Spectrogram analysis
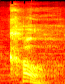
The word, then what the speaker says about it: ko: would say to her CO as if it was spelled KO a single syllable and the little girl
